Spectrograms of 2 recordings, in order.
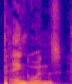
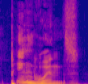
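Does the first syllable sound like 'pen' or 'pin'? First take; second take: pen; pin. First: The first syllable sounds like 'pen'. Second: The first syllable sounds like 'pin'. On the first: The speaker calls it wrong. "Not Penguins" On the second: The speaker calls it right. "Like P-I-N? Yes"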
